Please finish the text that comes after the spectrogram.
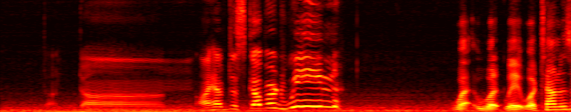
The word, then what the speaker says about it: Wien: I have discovered Wien. What? Wait, what town is it? Wien. Wine. Win. Spell it.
